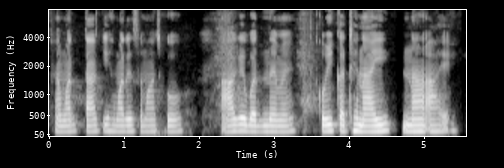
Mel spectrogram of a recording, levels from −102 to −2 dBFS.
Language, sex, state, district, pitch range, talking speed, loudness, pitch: Hindi, male, Bihar, Lakhisarai, 135-145 Hz, 130 wpm, -16 LUFS, 140 Hz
